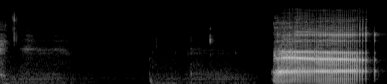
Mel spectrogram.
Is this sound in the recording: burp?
yes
